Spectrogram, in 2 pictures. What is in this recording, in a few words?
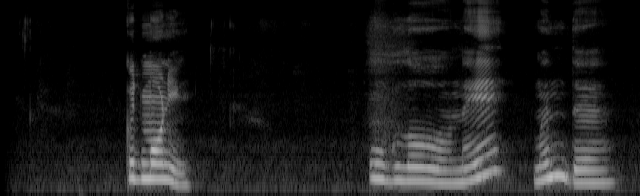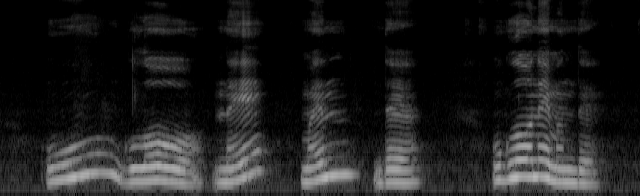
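Good morning, Buryat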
